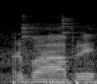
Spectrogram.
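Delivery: low, soft hushed "अरे बापरे"; mock shock. Looking at her leg, hushed low dismay. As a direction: drop low and quiet in dismay. Hurt child shown to viewers.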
